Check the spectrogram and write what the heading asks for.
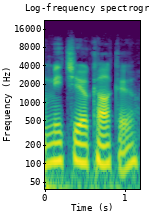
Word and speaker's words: Michio Kaku: Oh, Michio Kaku.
